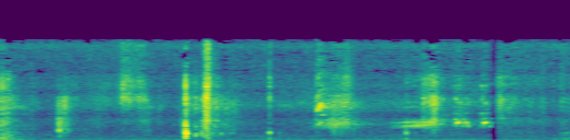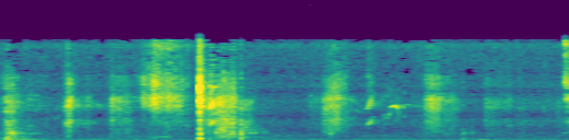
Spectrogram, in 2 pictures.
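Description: A few sharp knocks of tennis balls fed by a ball machine and volleyed with a wooden stick, with light footsteps scuffing on a clay court; the loudest knock comes about five seconds in.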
